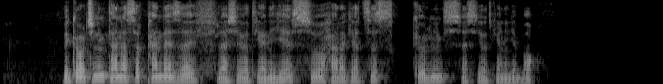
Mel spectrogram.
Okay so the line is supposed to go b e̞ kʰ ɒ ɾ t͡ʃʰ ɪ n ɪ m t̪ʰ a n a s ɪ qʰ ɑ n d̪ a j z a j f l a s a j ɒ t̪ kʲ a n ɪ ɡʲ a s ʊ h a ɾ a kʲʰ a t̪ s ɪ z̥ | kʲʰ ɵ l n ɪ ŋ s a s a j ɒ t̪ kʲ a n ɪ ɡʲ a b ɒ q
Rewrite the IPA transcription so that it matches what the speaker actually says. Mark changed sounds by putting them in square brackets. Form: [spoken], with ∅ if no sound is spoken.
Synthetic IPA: b e̞ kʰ ɒ ɾ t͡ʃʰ ɪ n ɪ [ŋ] t̪ʰ a n a s ɪ qʰ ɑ n d̪ a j z a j f l a [ʃ] a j ɒ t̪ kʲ a n ɪ ɡʲ a s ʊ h a ɾ a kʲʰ a t̪ s ɪ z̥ | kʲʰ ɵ l n ɪ ŋ s a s a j ɒ t̪ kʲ a n ɪ ɡʲ a b ɒ q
